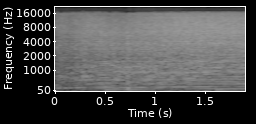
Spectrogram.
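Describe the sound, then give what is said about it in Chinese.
A car engine revs steadily with a loud, continuous droning roar, its low pitch rising and falling slightly over two seconds, with no one talking, as Adam raises the engine speed in a test of mothballs added to the gasoline. “结果引擎的声音听起来变得更棒了，大家感受一下吧。”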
